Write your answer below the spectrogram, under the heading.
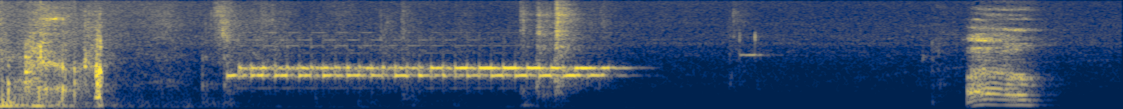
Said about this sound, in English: Hold on one sec. Oh, sorry. My phone's ringing.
